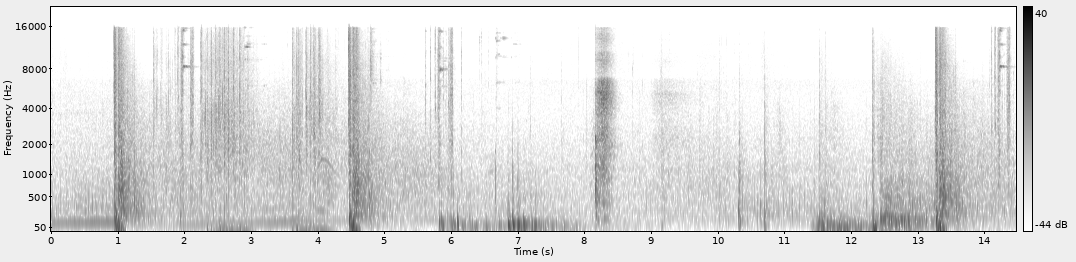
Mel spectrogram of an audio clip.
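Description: Rifle shots crack loudly, echoing afterwards.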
